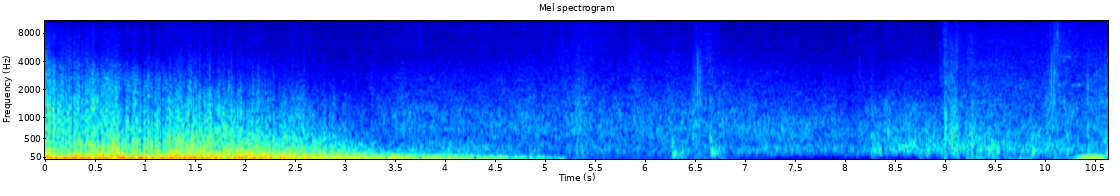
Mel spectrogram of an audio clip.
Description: A long explosion goes off then wind blows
